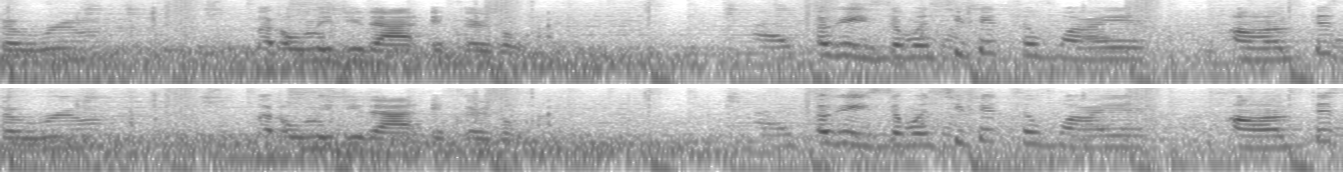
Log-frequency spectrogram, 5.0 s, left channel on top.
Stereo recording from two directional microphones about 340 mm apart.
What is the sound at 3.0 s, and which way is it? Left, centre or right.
A woman's voice, centre.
